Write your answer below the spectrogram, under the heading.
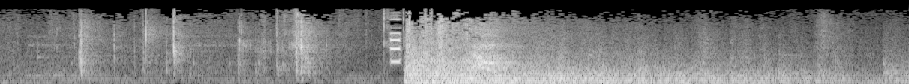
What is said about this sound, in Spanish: Cambian las pilas y finalmente logra volar la cámara. Abren la puerta y entran al lugar que se encuentra ruinoso por la explosión.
